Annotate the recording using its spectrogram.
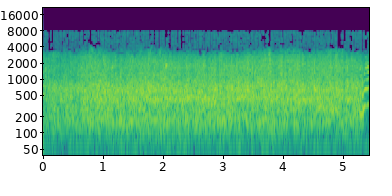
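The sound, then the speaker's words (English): A train on its way to London rushes past, a loud, steady roar of wheels and rumbling carriages that fills the whole stretch without a break, with no voices. “Listen, a train's coming. There it is, on its way to London.”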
